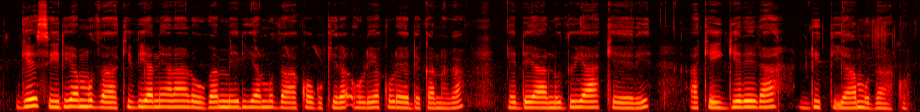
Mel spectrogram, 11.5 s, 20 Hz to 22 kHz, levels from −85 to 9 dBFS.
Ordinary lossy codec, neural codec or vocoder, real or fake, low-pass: none; none; real; none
